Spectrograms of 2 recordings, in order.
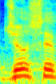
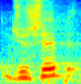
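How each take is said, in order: First: The name is pronounced the English way. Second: The name is pronounced the Spanish way. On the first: The speaker calls it right. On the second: The speaker calls it wrong.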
